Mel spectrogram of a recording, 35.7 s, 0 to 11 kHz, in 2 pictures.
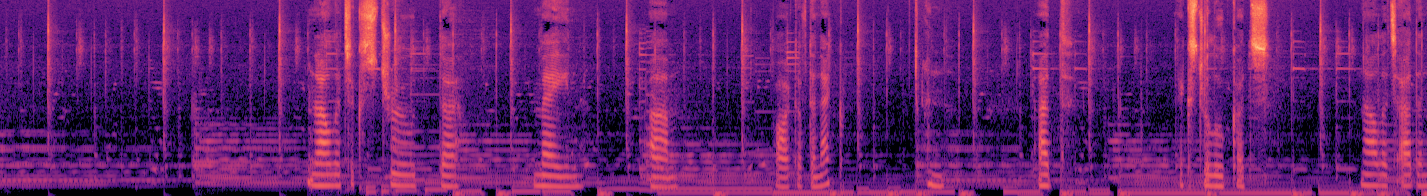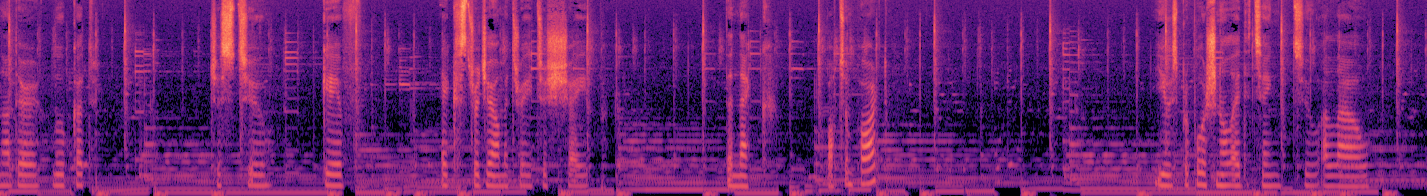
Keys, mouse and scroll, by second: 2.3 shift+middle click, 3.3 alt+click, 6.7 e, 13.6 ctrl+r, 23.4 ctrl+r, 26.7 s.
